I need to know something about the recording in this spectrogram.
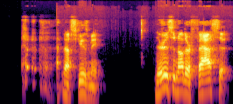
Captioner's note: coughs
